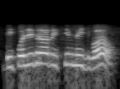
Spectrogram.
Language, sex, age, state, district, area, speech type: Odia, female, 45-60, Odisha, Sambalpur, rural, conversation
